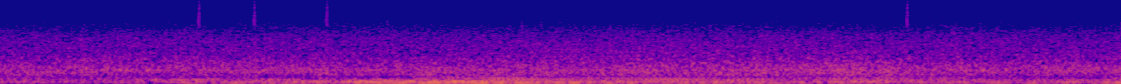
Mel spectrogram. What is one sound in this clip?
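Soft interface clicks tick a few times.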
